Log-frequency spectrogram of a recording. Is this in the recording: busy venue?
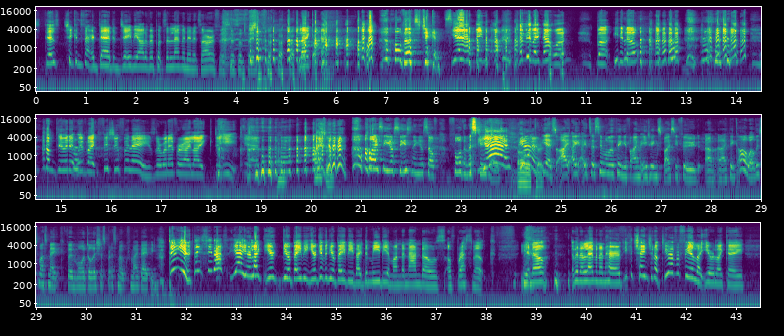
no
